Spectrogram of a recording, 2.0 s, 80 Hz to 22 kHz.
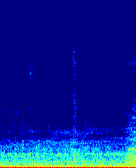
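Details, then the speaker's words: Jeep idling after starting on a 15-minute jump charge, owner had suspected the battery; deep steady V8 rumble with even pulse, no knocks or misses; normal idle. "oh god thank god she's running oh i am so happy i was banking on that to be the problem"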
